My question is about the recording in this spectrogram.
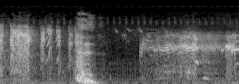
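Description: Shrill yells and cries of kung fu fighters, with a fast falling swish a little before one second in.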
